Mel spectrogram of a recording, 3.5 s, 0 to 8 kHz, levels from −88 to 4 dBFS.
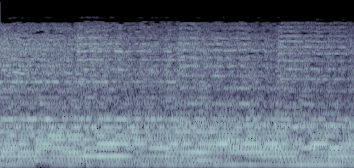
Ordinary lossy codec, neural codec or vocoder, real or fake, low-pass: MP3, 24 kbps; none; real; 7.2 kHz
